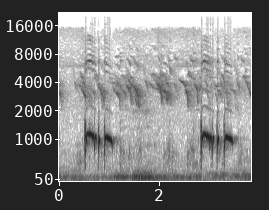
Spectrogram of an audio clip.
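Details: Lively white zebra dove with a strong voice calling rivals. Two rolling, stuttered coo phrases sound about 2.3 seconds apart, with chirping birds behind.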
